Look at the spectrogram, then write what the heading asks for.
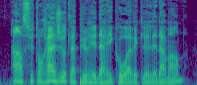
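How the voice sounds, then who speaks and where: On a very clean recording with a silent background and a dry, close sound with no echo, a man with an unremarkable speaking voice talks at a medium pitch and a fairly quick pace. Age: 40s. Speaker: sports podcast co-host. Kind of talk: casual chat; tutorial.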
